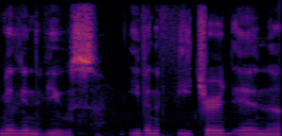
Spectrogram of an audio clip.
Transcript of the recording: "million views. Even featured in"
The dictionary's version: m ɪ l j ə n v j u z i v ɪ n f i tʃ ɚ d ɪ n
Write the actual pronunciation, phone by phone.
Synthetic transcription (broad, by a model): m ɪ l j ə n v j u s i v ɪ n f i tʃ ɚ d ɪ n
